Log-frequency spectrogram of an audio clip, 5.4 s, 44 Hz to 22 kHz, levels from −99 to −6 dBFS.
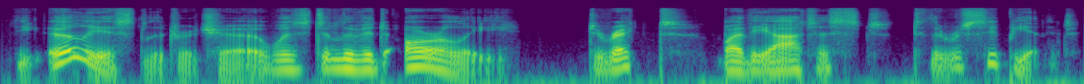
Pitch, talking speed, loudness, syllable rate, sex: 145 Hz, 145 wpm, -23 LUFS, 5.9 syllables/s, male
